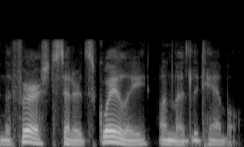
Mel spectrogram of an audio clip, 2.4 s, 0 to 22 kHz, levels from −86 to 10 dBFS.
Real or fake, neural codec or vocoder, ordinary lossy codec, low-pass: fake; codec, 24 kHz, 0.9 kbps, WavTokenizer, medium speech release version 1; MP3, 64 kbps; 7.2 kHz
